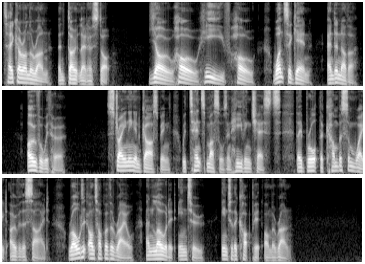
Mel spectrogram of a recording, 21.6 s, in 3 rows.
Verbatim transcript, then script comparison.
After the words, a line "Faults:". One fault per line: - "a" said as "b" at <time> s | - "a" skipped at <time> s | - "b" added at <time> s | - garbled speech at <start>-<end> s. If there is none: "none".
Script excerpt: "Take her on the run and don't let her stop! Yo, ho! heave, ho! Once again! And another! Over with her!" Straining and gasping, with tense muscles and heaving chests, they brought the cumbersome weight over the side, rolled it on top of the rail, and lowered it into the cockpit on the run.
"Take her on the run and don't let her stop! Yo, ho! heave, ho! Once again! And another! Over with her!" Straining and gasping, with tense muscles and heaving chests, they brought the cumbersome weight over the side, rolled it on top of the rail, and lowered it into into the cockpit on the run.
Faults:
- "into" added at 18.8 s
